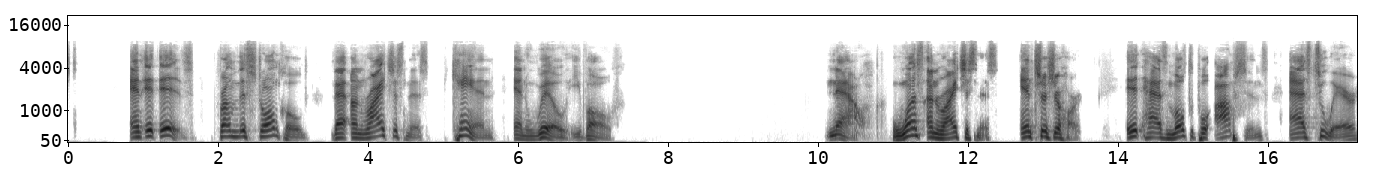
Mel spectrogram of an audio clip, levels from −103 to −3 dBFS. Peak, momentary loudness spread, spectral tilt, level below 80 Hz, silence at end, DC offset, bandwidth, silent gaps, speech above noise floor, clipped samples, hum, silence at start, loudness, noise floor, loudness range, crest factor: -6 dBFS; 17 LU; -5 dB/octave; -64 dBFS; 0 s; under 0.1%; 9.8 kHz; none; over 66 dB; under 0.1%; none; 0.85 s; -24 LUFS; under -90 dBFS; 10 LU; 18 dB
